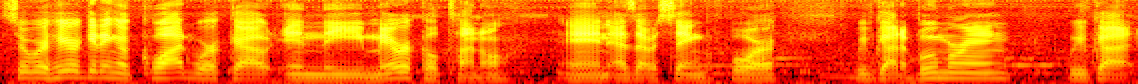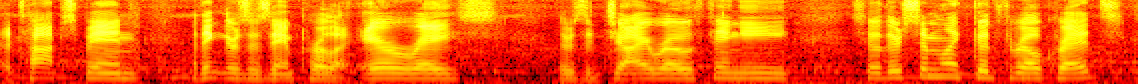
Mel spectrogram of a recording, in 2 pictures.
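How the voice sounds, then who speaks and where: A man with a somewhat high voice narrates his travel vlog at a moderate pace, joking and chatting as he wanders an amusement park. The outdoor recording carries loud park music behind his casual talk.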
